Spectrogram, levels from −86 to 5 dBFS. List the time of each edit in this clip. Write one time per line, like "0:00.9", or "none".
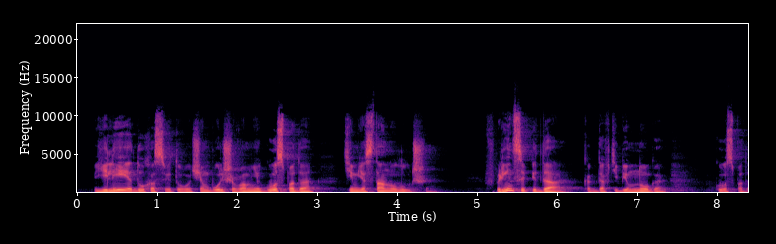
0:06.3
